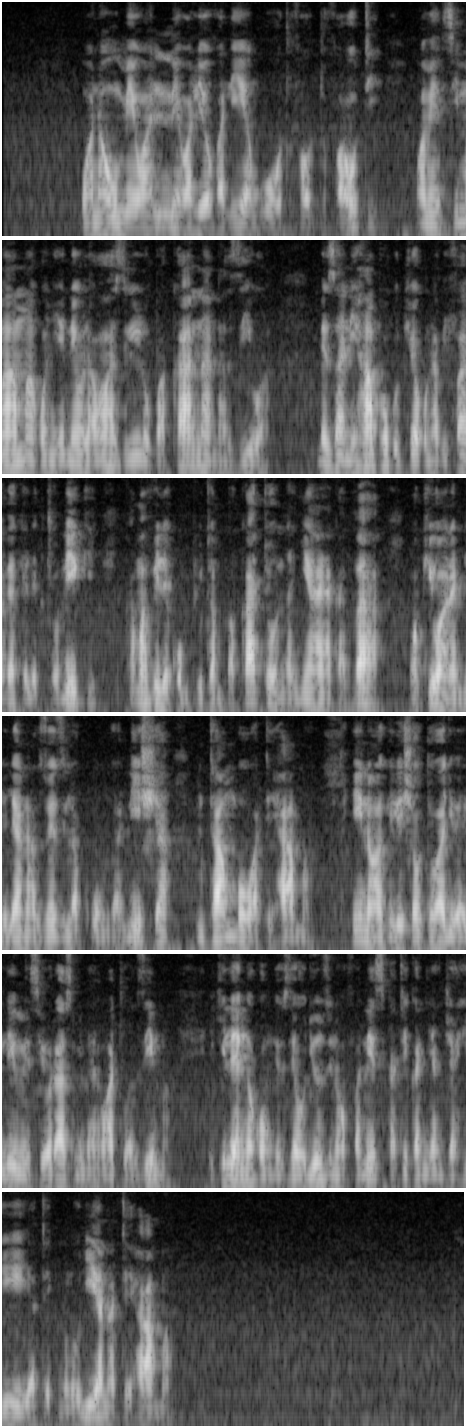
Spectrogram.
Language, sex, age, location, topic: Swahili, male, 25-35, Dar es Salaam, education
